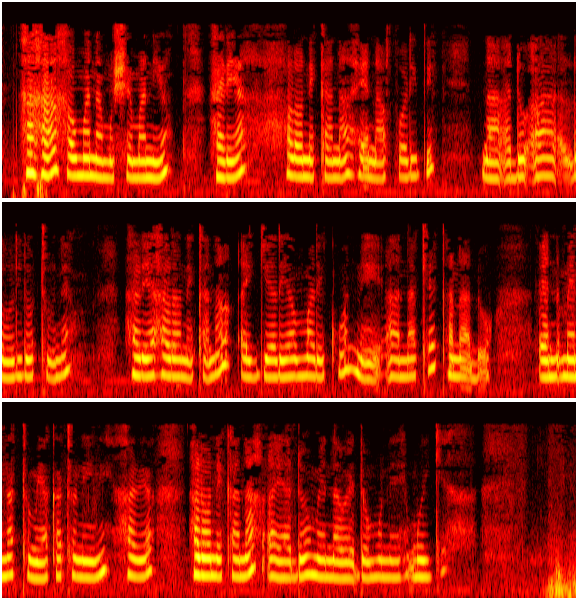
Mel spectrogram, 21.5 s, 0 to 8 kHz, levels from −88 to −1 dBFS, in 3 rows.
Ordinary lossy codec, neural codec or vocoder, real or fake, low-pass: MP3, 24 kbps; none; real; 7.2 kHz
